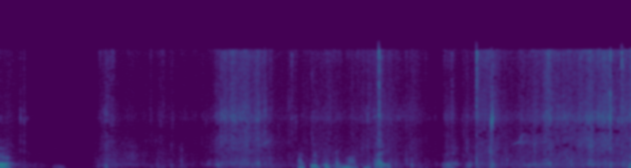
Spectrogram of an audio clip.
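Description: Dry leaves and brush rustle as someone moves through undergrowth.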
